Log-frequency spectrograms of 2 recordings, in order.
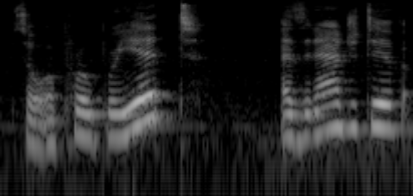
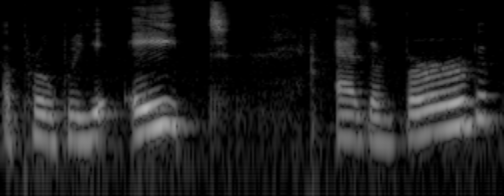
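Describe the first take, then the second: First: The ending is said the adjective way. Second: The ending is said the verb way. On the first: The word describes something as suitable. "appropriate as an adjective" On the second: The word names the action of taking something.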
